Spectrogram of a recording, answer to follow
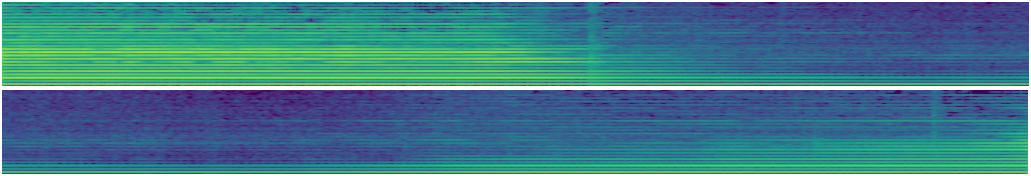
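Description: Alto saxophone holding one long note at a steady pitch. It grows softer and thinner about three seconds in, then swells back up around seven seconds.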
